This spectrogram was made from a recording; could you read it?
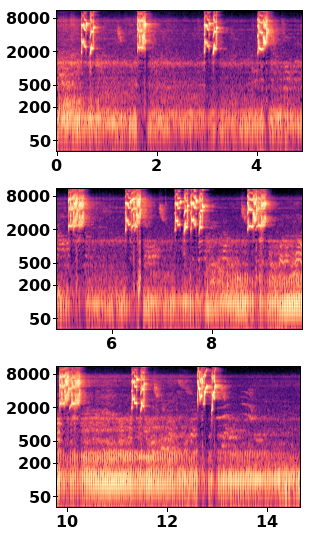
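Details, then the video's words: Lovebird chattering aimed at getting fighter lovebirds to ngekek quickly: harsh, shrill, squawky bursts repeated roughly once a second, each a short scratchy cluster of high notes, with a low rumble of background noise throughout. "SUARA BURUNG LOVEBRID TERCEPAT, bikin cepat respon ngekek"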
